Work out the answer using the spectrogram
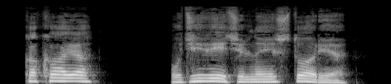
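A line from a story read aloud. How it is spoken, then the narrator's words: Child exclaiming. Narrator (Russian): воскликнул сероглазый ангелочек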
